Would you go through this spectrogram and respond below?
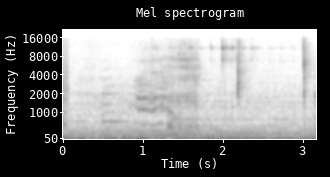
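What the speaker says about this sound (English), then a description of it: "Aw, my cat's so cute." A cat meows, a short wavering call heard fairly close over a low steady background hum, followed by a few faint higher squeaks near the end.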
